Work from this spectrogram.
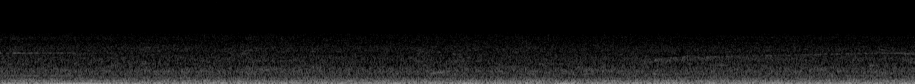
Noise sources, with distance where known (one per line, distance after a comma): siren, far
